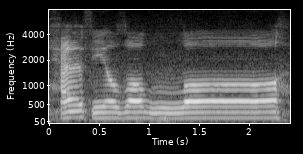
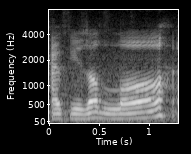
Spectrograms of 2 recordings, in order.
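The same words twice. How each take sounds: First: The long vowel is held for four counts. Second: The long vowel is held for two counts. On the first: "ataupun boleh baca empat" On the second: "dua harakat"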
